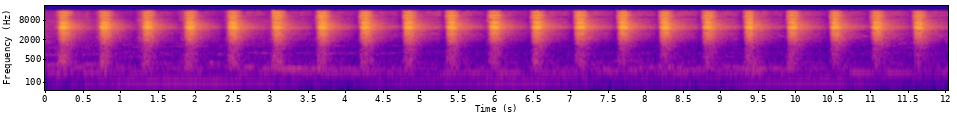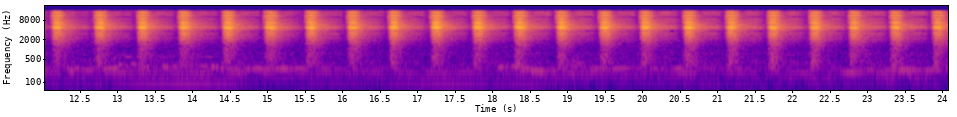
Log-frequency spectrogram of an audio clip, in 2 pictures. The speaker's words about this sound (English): Breathing in and breathing in halfway, bless you, and beginning Kapalabhati.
